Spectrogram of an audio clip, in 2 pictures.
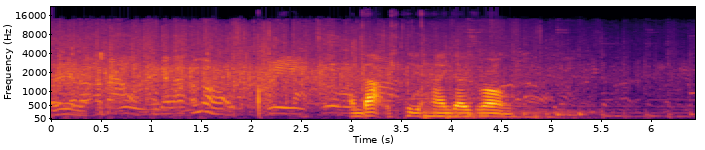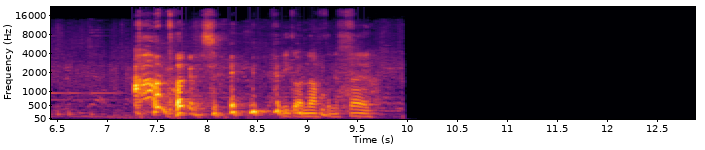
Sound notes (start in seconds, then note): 0.0 applause; 7.2 laughs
